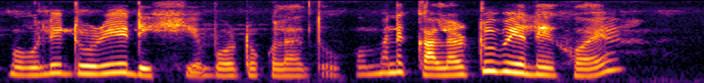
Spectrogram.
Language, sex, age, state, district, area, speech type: Assamese, female, 18-30, Assam, Goalpara, urban, spontaneous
